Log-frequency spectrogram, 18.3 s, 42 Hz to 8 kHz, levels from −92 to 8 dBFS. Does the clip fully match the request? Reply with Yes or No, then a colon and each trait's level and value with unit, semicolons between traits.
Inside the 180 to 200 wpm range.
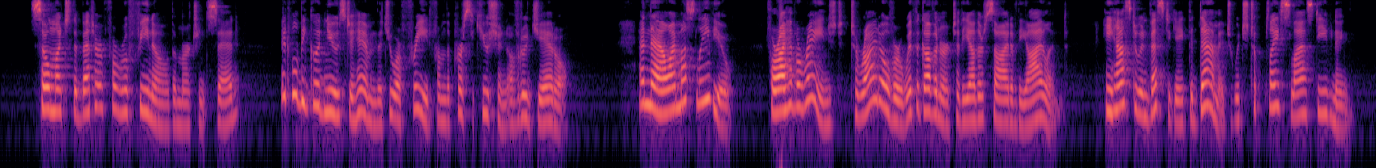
Yes: average, 195 wpm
